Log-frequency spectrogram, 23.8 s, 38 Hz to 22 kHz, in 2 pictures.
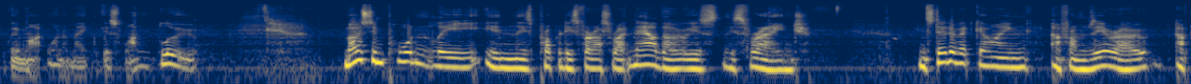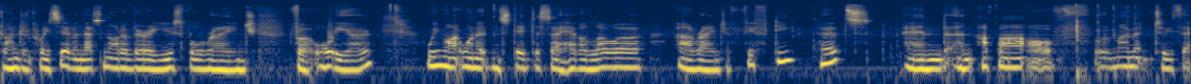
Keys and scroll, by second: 16.4 BackSpace.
